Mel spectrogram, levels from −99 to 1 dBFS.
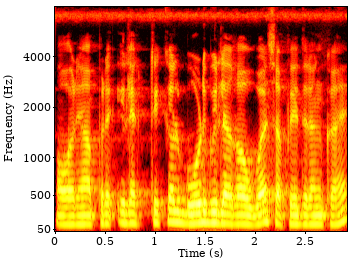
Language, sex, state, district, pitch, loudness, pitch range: Hindi, male, Chhattisgarh, Sarguja, 125 Hz, -17 LUFS, 120-135 Hz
